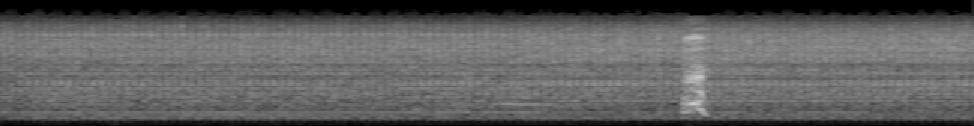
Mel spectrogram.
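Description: Engine-driven pump running steadily while pumping out floodwater, a continuous rough motor drone. A brief voice sounds once about four and a half seconds in.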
